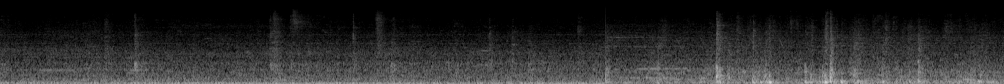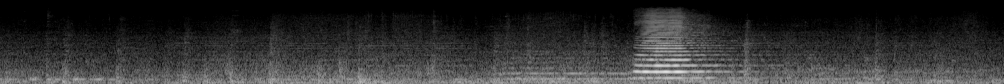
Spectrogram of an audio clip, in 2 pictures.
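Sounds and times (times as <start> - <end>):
train wheels clattering on rails: 0.1 - 20.0.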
